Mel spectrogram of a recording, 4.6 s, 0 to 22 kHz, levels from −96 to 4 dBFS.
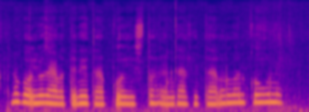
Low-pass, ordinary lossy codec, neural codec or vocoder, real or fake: none; none; codec, 44.1 kHz, 7.8 kbps, Pupu-Codec; fake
